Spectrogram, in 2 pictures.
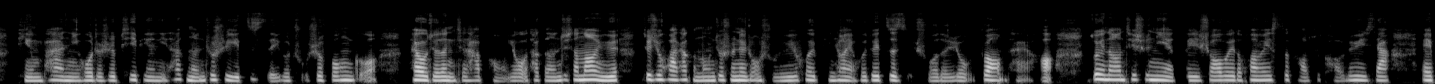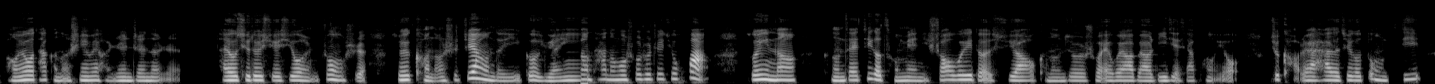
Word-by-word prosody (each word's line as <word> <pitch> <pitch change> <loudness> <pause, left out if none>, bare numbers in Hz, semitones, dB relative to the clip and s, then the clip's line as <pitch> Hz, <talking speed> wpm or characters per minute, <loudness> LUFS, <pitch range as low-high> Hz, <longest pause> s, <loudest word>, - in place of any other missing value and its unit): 评 170 -2 -2
判 190 0 +1
你 175 - 0
或 185 +1 +1
者 180 -1 -4
是 185 0 -2
批 210 +4 -3
评 185 -4 -3
你， 175 - -5
他 235 +5 -6
可 195 - -1
能 175 +1 +1
就 215 - 0
是 205 -2 -1
以 170 - +2
自 175 +8 -17
己 225 - -19
的 150 - -8
一 155 - -7
个 175 0 -6
处 170 - -19
事 195 - -3
风 195 +2 +2
格， - - -6 0.3
他 210 - +3
又 200 -1 +10
觉 185 -1 +2
得 185 - +6
你 175 - +3
是 180 - -9
他 180 +1 -4
朋 165 -4 -15
友。 170 -1 -4
他 190 -1 -8
可 180 - -6
能 175 +1 0
就 200 - -1
相 205 0 +4
当 215 -1 +8
于 185 +1 +7 0.2
这 220 - +2
句 220 - +3
话， 215 -1 +3
他 215 +1 0
可 195 -4 -6
能 180 +1 +2
就 200 - -1
是 195 -1 +1
那 195 0 +7
种 190 0 -1
属 165 -2 -11
于 180 +2 +1
会 195 0 0
平 185 -1 -8
常 190 0 +2
也 175 - -2
会 185 - -6
对 195 - +4
自 195 0 0
己 180 - -15
说 165 0 -10
的 160 0 -6
一 - - -6
种 170 -2 -6
状 200 -1 +4
态 - - -16
哈。 - - 0 0.3
所 240 - +6
以 - - +8
呢， 215 -1 +6
其 220 - -4
实 215 0 -6
你 205 -1 +6
也 175 -2 +1
可 185 - -5
以 180 - +1
稍 190 +1 -1
微 195 0 +2
地 190 - -1
换 200 +1 +1
位 200 0 +2
思 210 +2 -9
考， 170 -4 -13
去 205 - -28
考 160 -4 -18
虑 195 +1 -1
一 - - -1
下， 185 -1 -2 0.3
哎， 195 -1 +3
朋 180 0 -2
友 210 +1 +6
他 205 -1 -6
可 180 - -7
能 170 - -4
是 195 - -9
因 190 - +4
为 195 - +1
很 170 -2 -9
认 175 0 +1
真 175 -1 -1
的 170 +1 -2
人， - - -17 0.3
他 190 - -2
尤 190 - +7
其 195 +1 +1
对 195 0 +4
学 185 -1 -4
习 180 +2 -8
又 190 0 +3
很 175 +1 -5
重 215 -4 0
视， - - -7 0.2
所 205 - +1
以 210 - +6
可 195 -3 -4
能 165 +2 -6
是 190 +4 -8
这 275 +8 -2
样 250 -8 +6
的 170 -2 -5
一 165 +2 -6
个 195 -2 -1
原 170 +1 -2
因， 190 +1 +1
让 225 -1 -2
他 225 +2 -8
能 210 -1 +1
够 215 - +3
说 235 +3 -4
出 240 - 0
这 245 +1 -6
句 255 - -10
话。 285 +3 +3 0.4
所 220 0 +2
以 230 - +7
呢， 200 -1 +4 0.2
可 180 - -5
能 175 - +2
在 200 +2 -1
这 255 +6 -6
个 215 -3 +4
层 180 -3 -7
面， 175 -1 -1
你 180 - -9
稍 200 +3 -3
微 215 +1 +4
地 185 - -3
需 - - -12
要 180 -1 0
可 - - -12
能 165 0 -4
就 175 0 -5
是 170 - -4
说， 175 0 -7
哎， - - -3
我 180 - -3
要 175 0 +1
不 175 - -7
要 170 0 0
理 175 +1 -2
解 175 -1 -6
一 - - -10
下 170 - -11
朋 170 -1 -14
友， - - -10 0.3
去 215 - -5
考 - - -13
虑 - - -7
下 185 0 +1
他 195 +2 -2
的 190 -1 +3
这 195 +1 -3
个 185 - -1
动 195 -1 -2
机。 235 +5 -7
190 Hz, 365 characters per minute, -21 LUFS, 175-205 Hz, 0.4 s, 又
